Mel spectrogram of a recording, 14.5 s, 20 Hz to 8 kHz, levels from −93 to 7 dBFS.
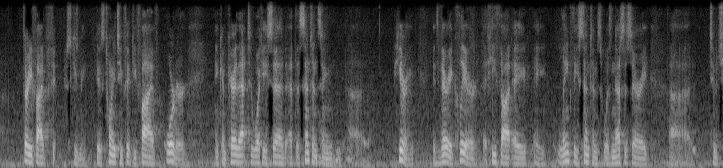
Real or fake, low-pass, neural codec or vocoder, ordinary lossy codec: fake; 7.2 kHz; codec, 16 kHz in and 24 kHz out, 1 kbps, XY-Tokenizer; Opus, 24 kbps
